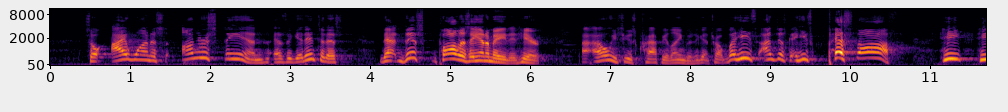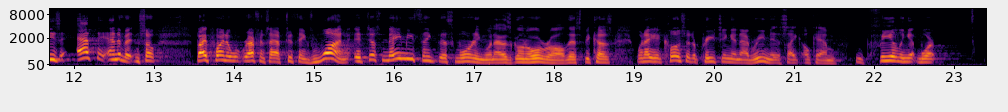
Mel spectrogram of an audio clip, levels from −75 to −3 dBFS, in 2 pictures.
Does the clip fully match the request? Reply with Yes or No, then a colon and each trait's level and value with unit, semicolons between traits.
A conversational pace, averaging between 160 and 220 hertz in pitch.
No: fast, 215 wpm; medium, 185 Hz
